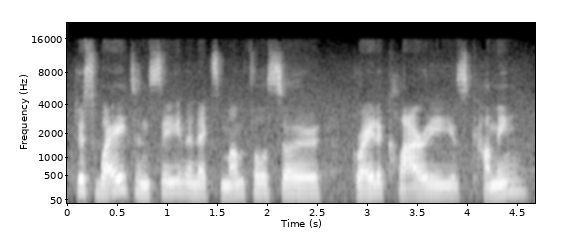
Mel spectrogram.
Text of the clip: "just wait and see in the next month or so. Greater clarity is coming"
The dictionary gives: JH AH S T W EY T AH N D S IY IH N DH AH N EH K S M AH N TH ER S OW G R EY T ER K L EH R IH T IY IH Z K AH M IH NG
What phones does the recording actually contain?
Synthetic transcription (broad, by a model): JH AH S T W EY T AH N S IY IH N DH AH N EH K S M AH N TH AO S OW G R EY T ER K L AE R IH T IY IH Z K AH M IH NG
